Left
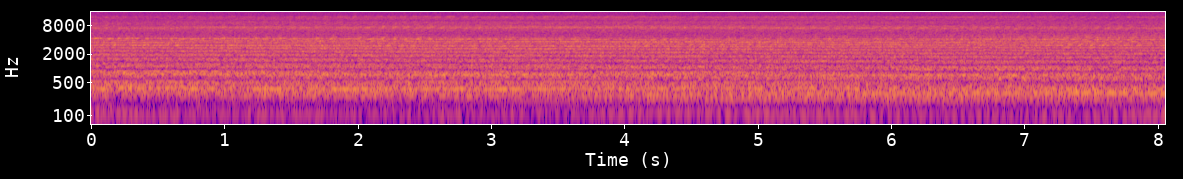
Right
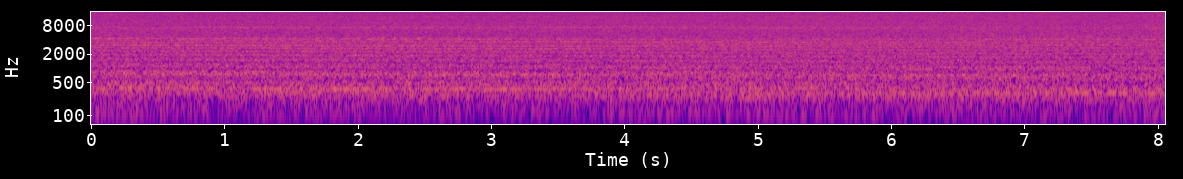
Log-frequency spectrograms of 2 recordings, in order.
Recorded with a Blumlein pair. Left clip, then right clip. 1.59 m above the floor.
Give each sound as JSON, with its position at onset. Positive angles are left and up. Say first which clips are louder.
{"t": 0.0, "sound": "a drone", "louder": "left 9 dB", "azimuth_deg": 60}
